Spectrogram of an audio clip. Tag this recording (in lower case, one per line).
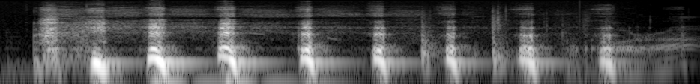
laughter
human voice
giggle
